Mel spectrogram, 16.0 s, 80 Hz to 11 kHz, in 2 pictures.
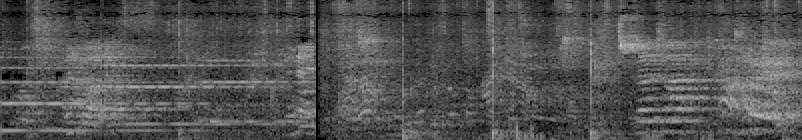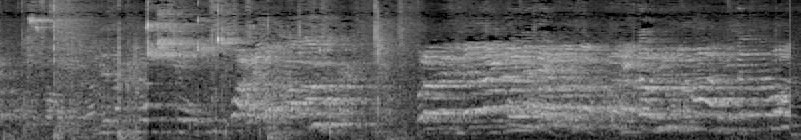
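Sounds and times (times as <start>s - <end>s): basketball bouncing on court: 8.5s - 9.5s.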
